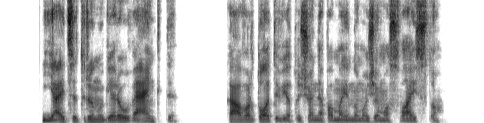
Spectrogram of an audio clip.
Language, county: Lithuanian, Kaunas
